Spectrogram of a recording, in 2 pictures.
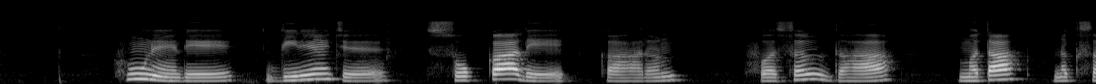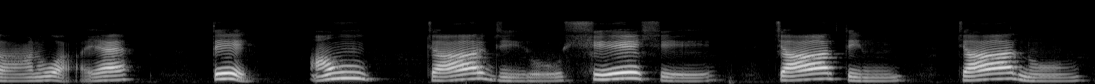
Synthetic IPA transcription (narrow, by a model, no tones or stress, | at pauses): hʊnẽːd̪eː | d̪ɪnẽːt͡ʃ | soːkaːd̪eː | kaːɾəɳ | pʰəsəld̪aː | mət̪aː | nəksaːna̰ːjɛː | t̪eː | əũː | t͡ʃaːɾziːɾoːʃeːʃeː | t͡ʃaːɾt̪ɪn | t͡ʃaːɾnõː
